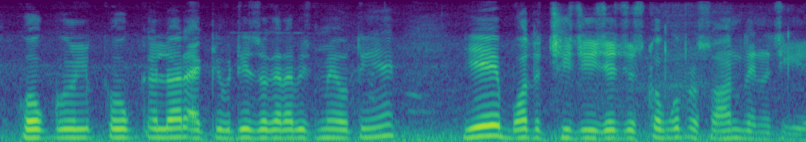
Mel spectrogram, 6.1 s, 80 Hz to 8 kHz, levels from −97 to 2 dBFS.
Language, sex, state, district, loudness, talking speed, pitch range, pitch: Hindi, male, Uttar Pradesh, Jyotiba Phule Nagar, -22 LUFS, 180 wpm, 170-180 Hz, 175 Hz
